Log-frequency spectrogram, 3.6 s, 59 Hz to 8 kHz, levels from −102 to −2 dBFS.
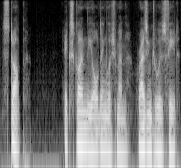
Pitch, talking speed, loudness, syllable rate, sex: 90 Hz, 150 wpm, -18 LUFS, 5.0 syllables/s, male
